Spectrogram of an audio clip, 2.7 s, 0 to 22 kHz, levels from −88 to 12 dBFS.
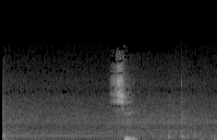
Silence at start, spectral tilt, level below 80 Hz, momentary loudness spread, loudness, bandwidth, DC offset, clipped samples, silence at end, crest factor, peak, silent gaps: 0 s; -2.5 dB/octave; -70 dBFS; 18 LU; -29 LUFS; 15.5 kHz; under 0.1%; under 0.1%; 0 s; 26 dB; -8 dBFS; none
